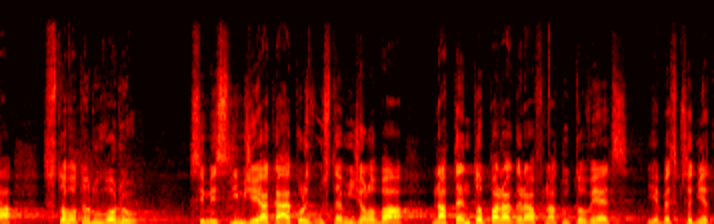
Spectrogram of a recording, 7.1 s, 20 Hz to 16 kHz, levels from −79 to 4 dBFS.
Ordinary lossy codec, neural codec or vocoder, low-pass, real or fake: AAC, 96 kbps; vocoder, 44.1 kHz, 128 mel bands every 512 samples, BigVGAN v2; 14.4 kHz; fake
